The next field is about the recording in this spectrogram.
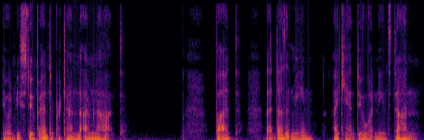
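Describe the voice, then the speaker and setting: Demon guide male actor: very low, unhurried, husky; wry and guarded, for intimate audio drama. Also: level tone, darkish tone, no echo, full character voice. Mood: uneasy, guarded. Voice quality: husky, breathy, gravelly low voice. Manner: dry, measured, halting with pauses. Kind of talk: intimate scripted audio roleplay, slow and deliberate. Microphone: close studio-style microphone, dry.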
